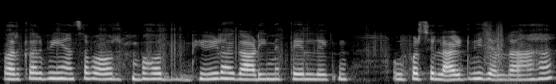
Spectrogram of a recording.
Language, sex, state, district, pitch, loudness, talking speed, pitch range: Hindi, female, Chhattisgarh, Raipur, 250 Hz, -16 LUFS, 205 wpm, 235-265 Hz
